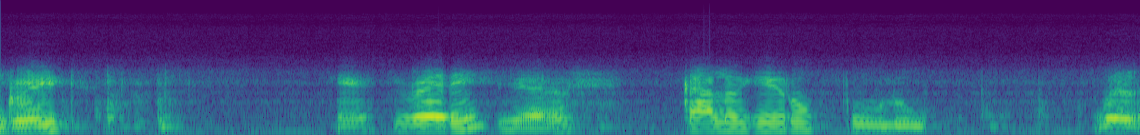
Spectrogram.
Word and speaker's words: Kalogeropoulou: Kalogeropoulou.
